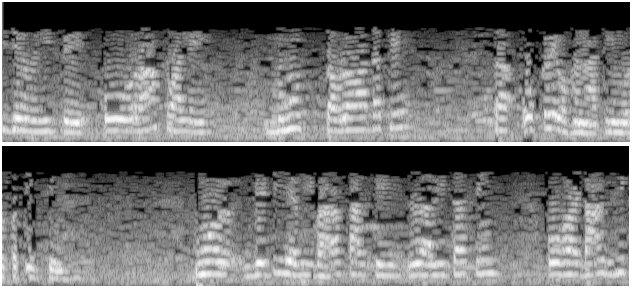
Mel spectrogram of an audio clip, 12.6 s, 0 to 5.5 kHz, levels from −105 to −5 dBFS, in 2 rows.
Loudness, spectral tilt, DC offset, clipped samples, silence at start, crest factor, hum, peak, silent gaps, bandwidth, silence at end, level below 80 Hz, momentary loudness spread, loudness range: -17 LUFS; -12.5 dB/octave; under 0.1%; under 0.1%; 0 s; 16 dB; none; 0 dBFS; none; 3.3 kHz; 0 s; -44 dBFS; 18 LU; 2 LU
